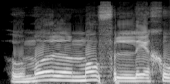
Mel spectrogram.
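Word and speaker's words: هُمُ الْمُفْلِحُونَ: Dan cara bacanya humul muflihun. Dibaca panjang 2 harokat, 4 harokat atau 6 harokat.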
